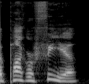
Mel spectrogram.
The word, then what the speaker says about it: Apocrypha: According to the Apocryphy, some people say the Apocrypha, however you pronounce it. According to the Apocrypha, the story of Jesus begins with his maternal grandparents, Joachim and Anna.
